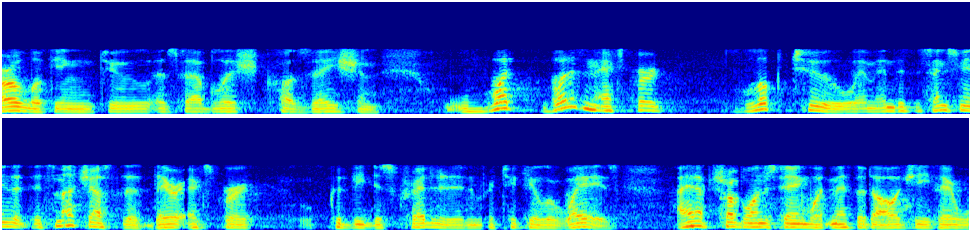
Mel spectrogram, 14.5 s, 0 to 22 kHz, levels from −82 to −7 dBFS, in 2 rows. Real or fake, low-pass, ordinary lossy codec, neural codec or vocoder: fake; 7.2 kHz; AAC, 16 kbps; codec, 16 kHz, 0.8 kbps, ZipCodec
